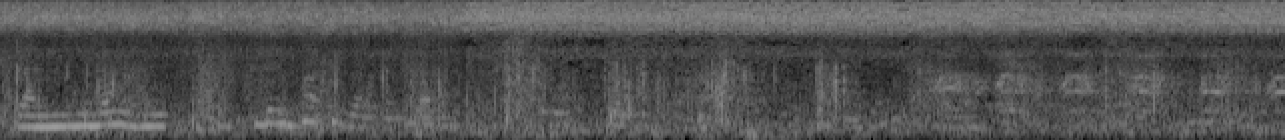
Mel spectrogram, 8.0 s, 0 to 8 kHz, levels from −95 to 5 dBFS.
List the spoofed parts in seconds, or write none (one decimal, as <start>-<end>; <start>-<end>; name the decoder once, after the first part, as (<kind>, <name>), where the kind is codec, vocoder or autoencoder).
0.8-3.1 (codec, DAC); 5.6-7.5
